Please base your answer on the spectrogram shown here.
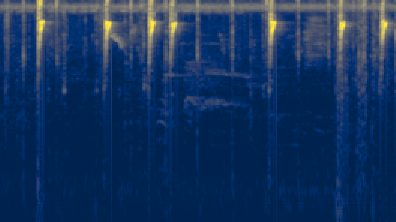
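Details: Brown-throated sunbird, locally kolibri kelapa or manggar, in energetic gacor form, recorded to coax quiet birds into singing: sharp, very high, thin chips spaced unevenly, some in quick pairs, over a steady faint high hiss.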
